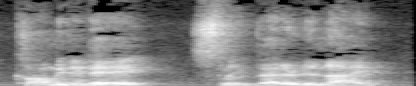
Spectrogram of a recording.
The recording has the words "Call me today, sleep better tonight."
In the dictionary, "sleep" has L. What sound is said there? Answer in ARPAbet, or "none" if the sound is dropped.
L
